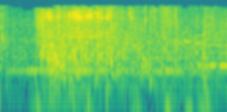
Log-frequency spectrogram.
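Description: A fish splashes in the water.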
